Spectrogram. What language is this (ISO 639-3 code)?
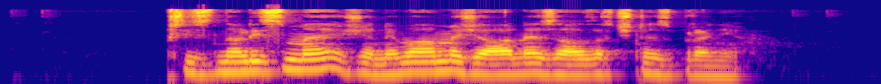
ces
